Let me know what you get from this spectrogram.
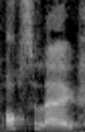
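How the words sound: It has a British accent with a crisp T.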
